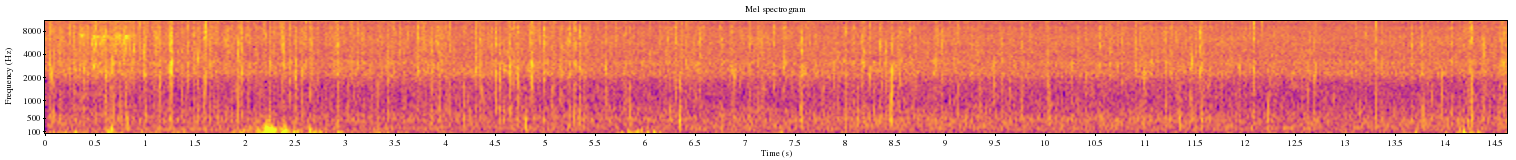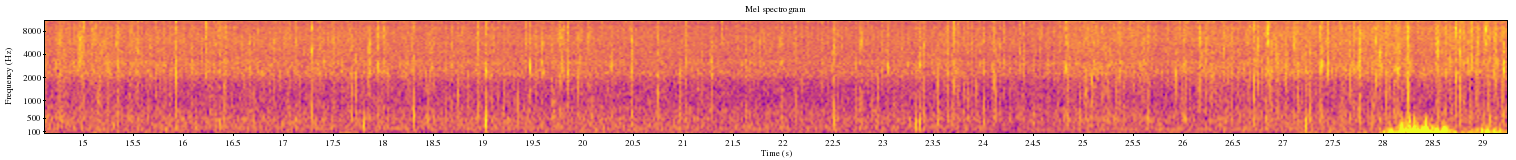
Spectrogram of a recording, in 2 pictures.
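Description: Steady rain falling and pattering on a surface, with scattered sharper drops and a few short low thumps, the loudest cluster near the end.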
